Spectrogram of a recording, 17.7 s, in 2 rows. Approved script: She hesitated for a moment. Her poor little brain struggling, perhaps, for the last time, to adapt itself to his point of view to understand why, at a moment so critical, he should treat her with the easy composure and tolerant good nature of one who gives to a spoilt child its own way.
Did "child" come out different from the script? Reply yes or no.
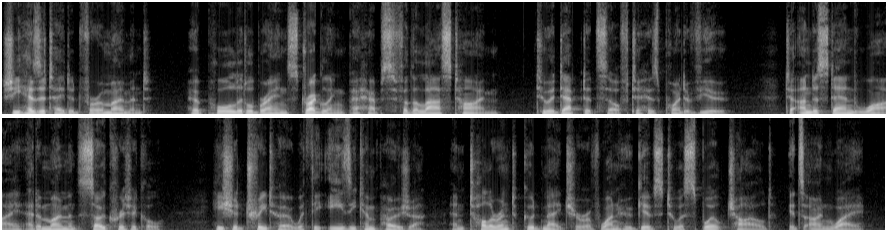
no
